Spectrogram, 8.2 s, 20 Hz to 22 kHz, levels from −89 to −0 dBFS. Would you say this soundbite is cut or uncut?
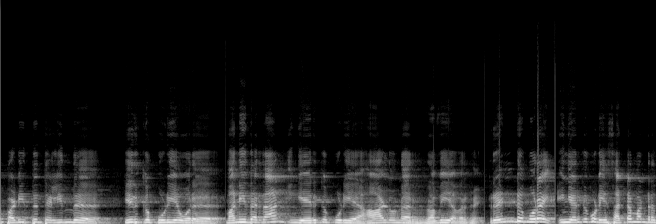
cut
